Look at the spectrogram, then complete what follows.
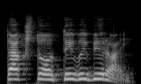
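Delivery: ordinary delivery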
